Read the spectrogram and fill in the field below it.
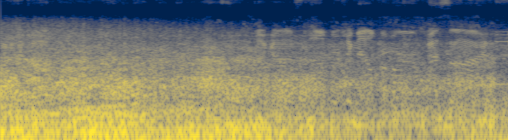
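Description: A Blue Angels jet flies over during airshow practice at Pensacola, a loud continuous roar that fades a little toward the end, with a person talking over it.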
